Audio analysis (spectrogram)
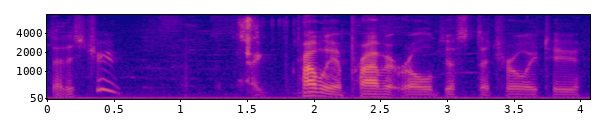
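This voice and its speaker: A man's voice: deep voice, animated, normal speed, bright, forceful tone. A man chatting casually as the game master of a tabletop role-playing session. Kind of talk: casual chat.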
